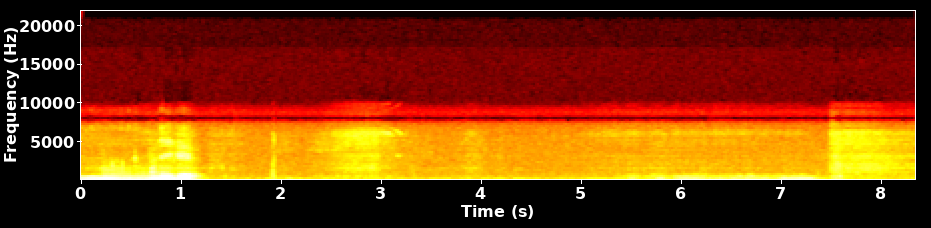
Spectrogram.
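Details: Sleeping French Bulldog named Arnold snoring loudly at night indoors: one strong, rough, harmonic snort lasting about a second, followed by quieter, fainter snoring breaths in a calm room.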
